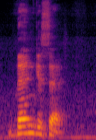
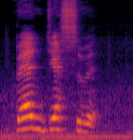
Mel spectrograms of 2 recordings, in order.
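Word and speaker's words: Bene Gesserit: that as I get Ben cassette Levi how do I say this yes how do I say this Ben Gazette you say it like I think you could say it like Ben Jesuit you're very good so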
